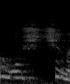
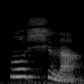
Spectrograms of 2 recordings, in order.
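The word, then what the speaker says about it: мужчина: Burada muşçina yazılıyor. Fakat biz bunu fontik kural gereği böyle okumuyoruz. Muşina şeklinde telaffuz ediyoruz.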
